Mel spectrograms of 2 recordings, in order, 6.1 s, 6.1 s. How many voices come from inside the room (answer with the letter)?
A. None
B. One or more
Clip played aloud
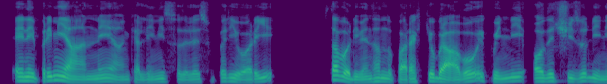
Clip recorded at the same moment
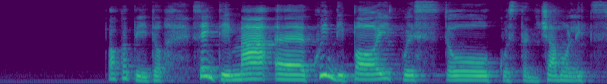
B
